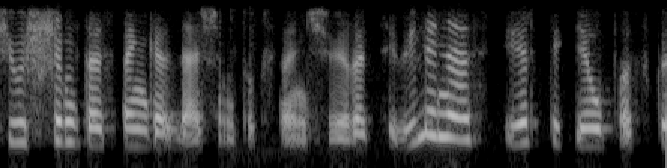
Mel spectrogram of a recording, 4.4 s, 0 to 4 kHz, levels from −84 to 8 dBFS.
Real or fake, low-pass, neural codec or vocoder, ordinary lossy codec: real; 3.6 kHz; none; Opus, 24 kbps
